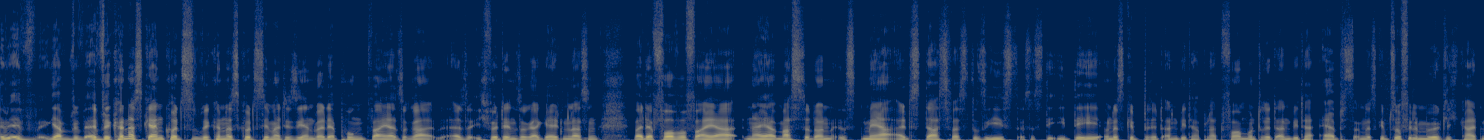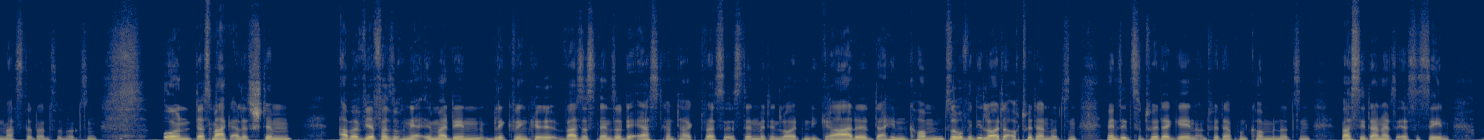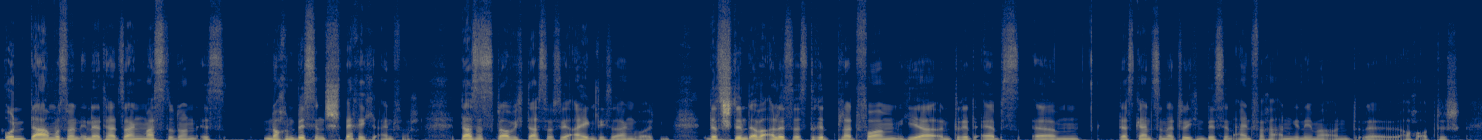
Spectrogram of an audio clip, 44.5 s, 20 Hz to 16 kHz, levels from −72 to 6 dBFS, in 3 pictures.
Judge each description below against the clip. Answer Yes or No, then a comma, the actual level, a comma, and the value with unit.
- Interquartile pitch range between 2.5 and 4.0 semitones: No, average, 4.4 semitones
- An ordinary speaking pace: No, fast, 205 wpm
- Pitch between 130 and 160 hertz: No, low, 110 Hz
